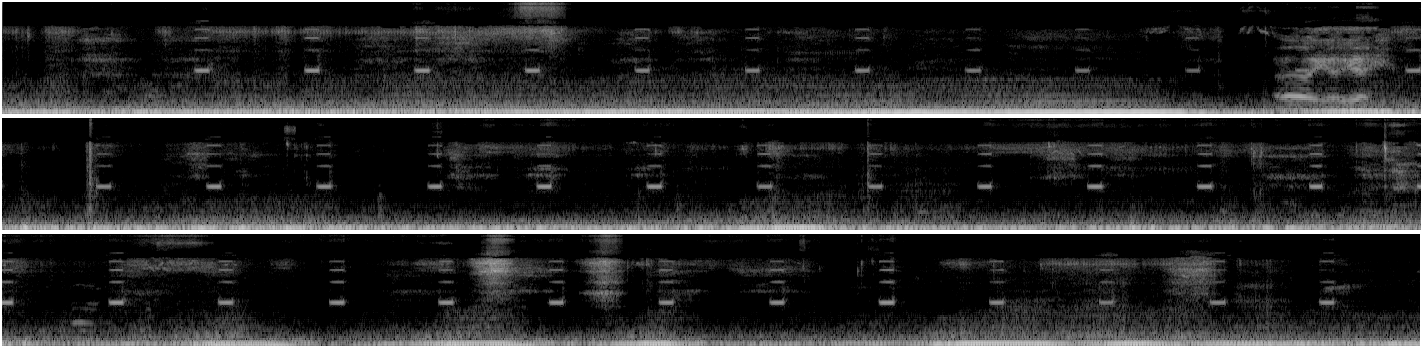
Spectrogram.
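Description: Car engine and road rumble heard inside the cabin while driving, the engine note rising over the first several seconds and dropping about nine seconds in. Over it, a turn signal ticks steadily, about one and a half ticks a second.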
